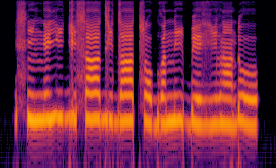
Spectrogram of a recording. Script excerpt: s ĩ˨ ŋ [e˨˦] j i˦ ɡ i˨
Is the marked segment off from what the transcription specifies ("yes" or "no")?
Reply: yes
